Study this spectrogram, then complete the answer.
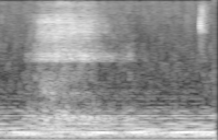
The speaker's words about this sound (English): Take a deep breath in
